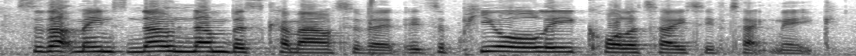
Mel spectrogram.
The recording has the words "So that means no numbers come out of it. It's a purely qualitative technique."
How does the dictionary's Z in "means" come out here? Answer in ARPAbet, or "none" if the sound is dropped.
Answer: Z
